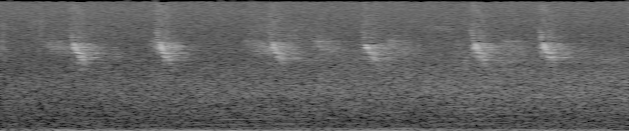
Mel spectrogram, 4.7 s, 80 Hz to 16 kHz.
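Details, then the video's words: Nesting California scrub jay pair with three chicks, 2017; rasping short calls repeated at irregular intervals of about half a second to a second, set against a continuous low droning rumble. "Scrub Jay Family 4K Nest Documentary"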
